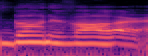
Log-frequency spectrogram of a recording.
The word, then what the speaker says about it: Bon Iver: And I was like, what, how do you pronounce it? And he was like, it's Bon Iver. And I was like, cool, so Bon Iver.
